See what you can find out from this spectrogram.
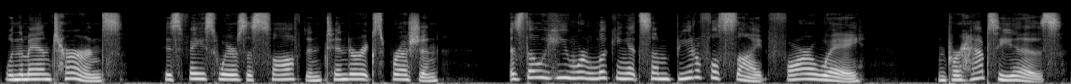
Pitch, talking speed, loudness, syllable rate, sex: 230 Hz, 150 wpm, -15 LUFS, 4.1 syllables/s, female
